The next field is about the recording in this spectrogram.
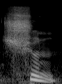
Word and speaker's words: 中: 然后到第五个，这个就更明显了哈，中就是念 chun。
